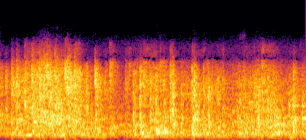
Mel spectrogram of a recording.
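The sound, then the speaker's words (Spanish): Chairs knocked over by Liberty as he walks out, a loud, irregular run of wooden clatters, knocks and thuds one after another over a dense, rumbling wash of noise, with no voices. “Se va tirando las sillas que encuentra a su paso.”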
